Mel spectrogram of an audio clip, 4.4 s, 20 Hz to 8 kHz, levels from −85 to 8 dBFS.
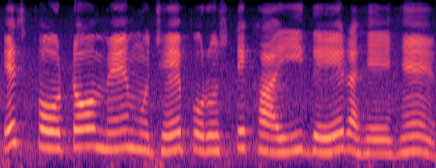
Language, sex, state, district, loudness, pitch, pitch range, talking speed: Hindi, female, Madhya Pradesh, Katni, -17 LUFS, 245 Hz, 230-275 Hz, 125 wpm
